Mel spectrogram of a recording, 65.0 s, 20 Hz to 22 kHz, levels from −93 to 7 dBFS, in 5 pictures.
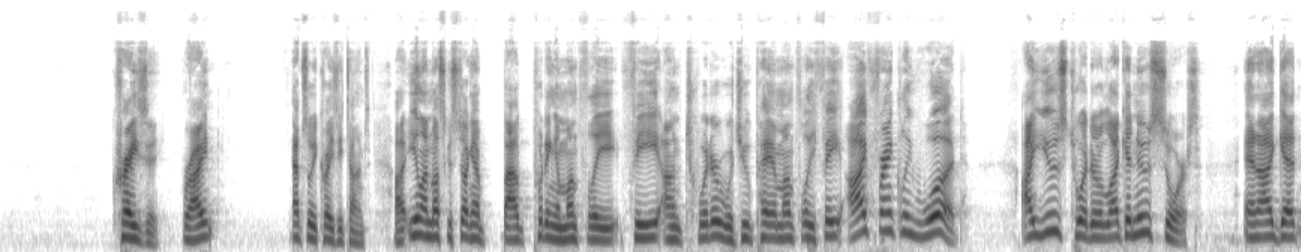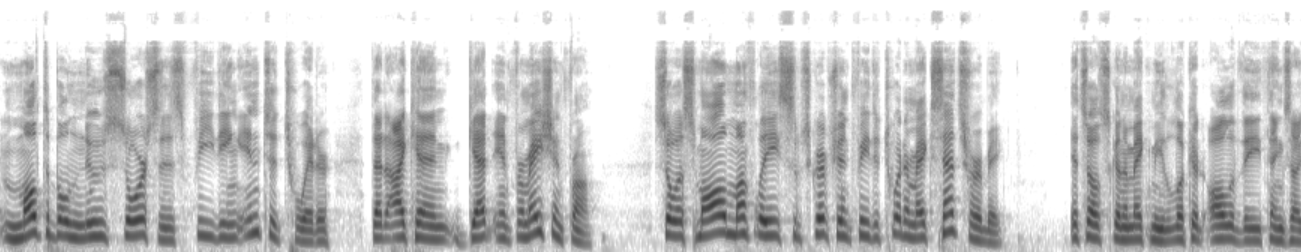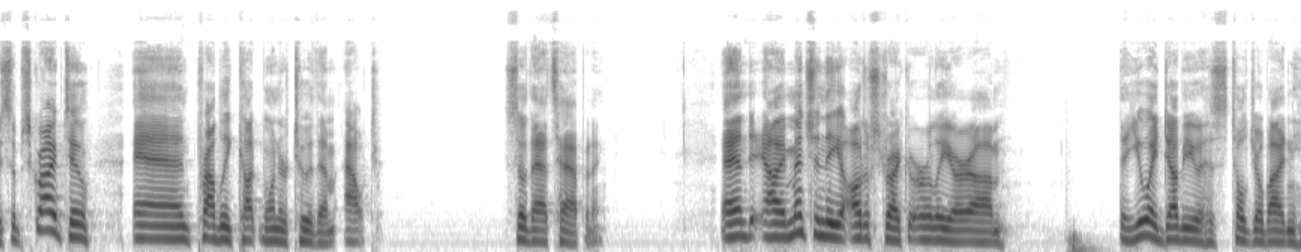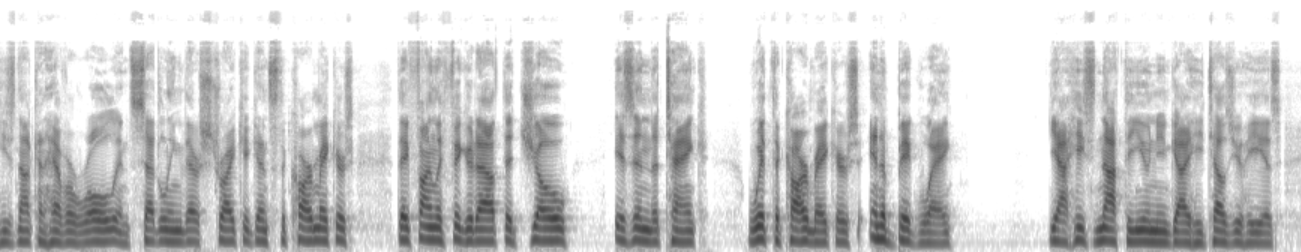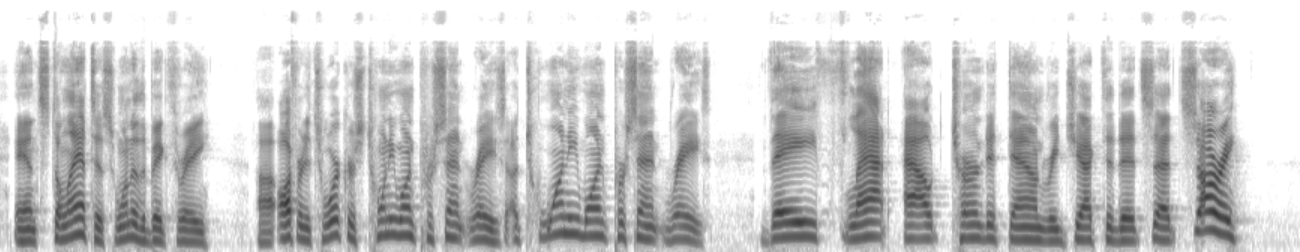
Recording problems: uneven, jittery; strongly; from 3 s to 1:03

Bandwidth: 18.5 kHz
